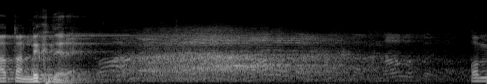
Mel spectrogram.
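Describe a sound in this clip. A crowd of men calls out together in response.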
